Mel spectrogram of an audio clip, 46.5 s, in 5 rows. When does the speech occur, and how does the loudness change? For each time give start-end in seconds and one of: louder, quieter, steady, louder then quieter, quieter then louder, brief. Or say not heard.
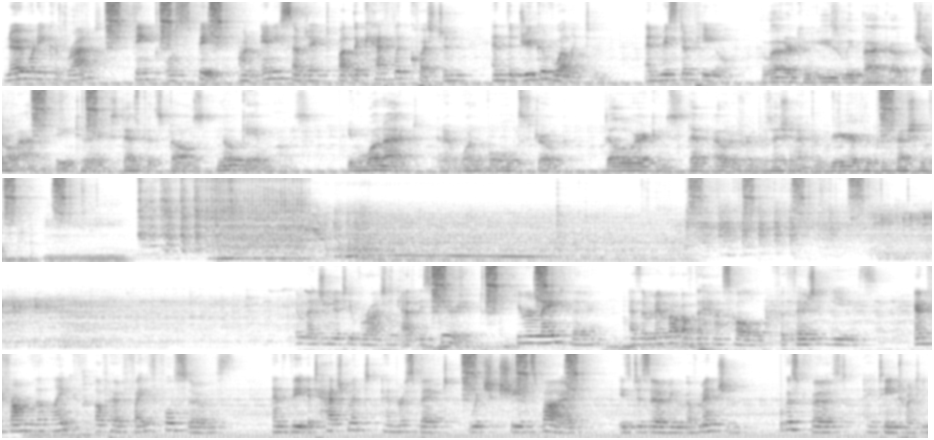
0.0-18.6 steady
30.8-46.4 steady.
